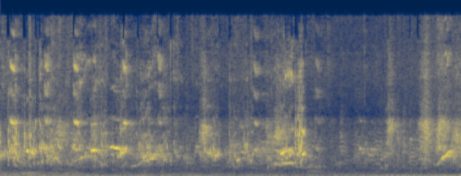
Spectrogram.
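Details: Budgerigar chirping: rapid, scratchy warbles and bright tweets come in bursts throughout, with a steady low hum in the background.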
